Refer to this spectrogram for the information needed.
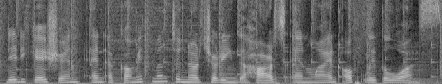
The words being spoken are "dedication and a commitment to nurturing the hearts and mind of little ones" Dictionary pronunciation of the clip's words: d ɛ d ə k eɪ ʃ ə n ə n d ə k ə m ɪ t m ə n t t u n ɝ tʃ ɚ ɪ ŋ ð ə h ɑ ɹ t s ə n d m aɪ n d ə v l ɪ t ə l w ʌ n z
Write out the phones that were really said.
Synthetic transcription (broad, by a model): d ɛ d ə k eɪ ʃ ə n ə n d ə k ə m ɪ t m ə n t t u n ɝ tʃ ɚ ɪ ŋ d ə h ɑ ɹ t s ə n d m aɪ n d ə f l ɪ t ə l w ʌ n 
